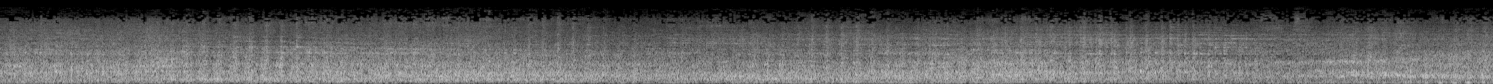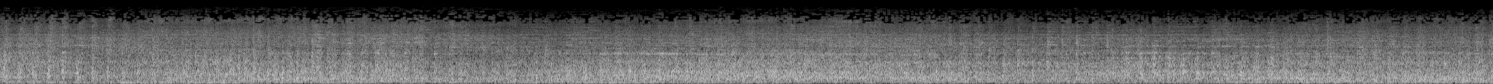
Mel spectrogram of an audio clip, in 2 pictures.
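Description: Union Pacific freight train rolling steadily past, a continuous rumble and wheel-on-rail noise with no pauses.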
